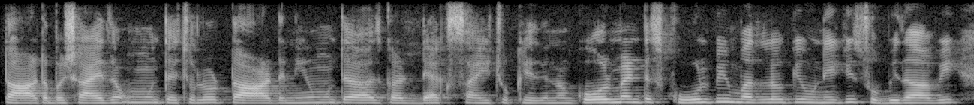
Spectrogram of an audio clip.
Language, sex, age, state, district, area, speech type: Dogri, female, 18-30, Jammu and Kashmir, Udhampur, rural, spontaneous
